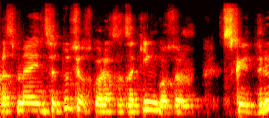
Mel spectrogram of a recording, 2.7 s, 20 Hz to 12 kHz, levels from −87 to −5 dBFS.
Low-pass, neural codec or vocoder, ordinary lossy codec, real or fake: 10.8 kHz; none; AAC, 48 kbps; real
